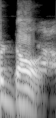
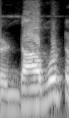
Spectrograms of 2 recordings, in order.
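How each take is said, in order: First: डाउट straight through as "dowt"; correct pronunciation. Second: डाउट said "DAA-vut", a b-like middle; wrong pronunciation. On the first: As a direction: say डाउट in one beat, silent b. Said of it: "उसको सीधे पढ़ो". (डाउट में 'ब' चुप रखें) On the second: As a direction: break डाउट in two with a b. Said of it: "नहीं पढ़ेंगे". (डाउट को 'डाबट' बोलें) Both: Shown as a demonstration.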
